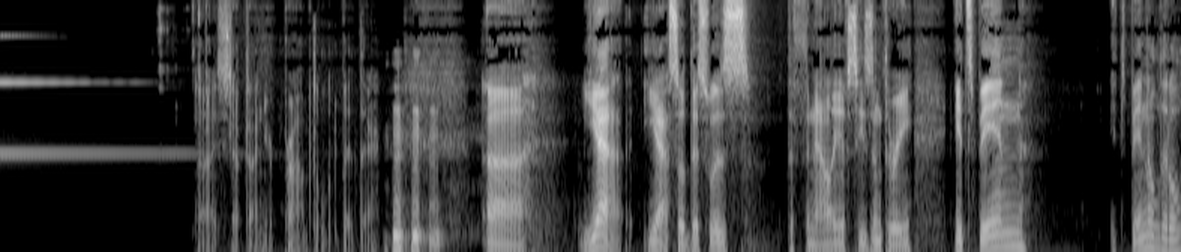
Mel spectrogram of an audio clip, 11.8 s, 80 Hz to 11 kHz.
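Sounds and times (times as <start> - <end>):
bright metallic bell ding used as a spoiler warning: 0.0 - 2.0
speech: 2.0 - 10.4, 11.1 - 11.8
laughter: 3.9 - 5.1.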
